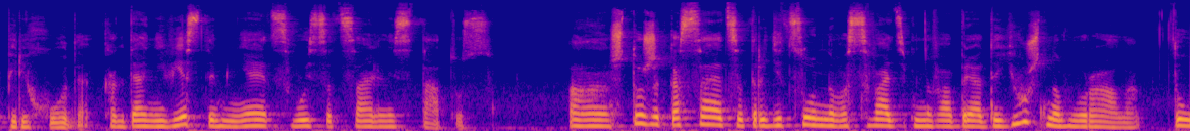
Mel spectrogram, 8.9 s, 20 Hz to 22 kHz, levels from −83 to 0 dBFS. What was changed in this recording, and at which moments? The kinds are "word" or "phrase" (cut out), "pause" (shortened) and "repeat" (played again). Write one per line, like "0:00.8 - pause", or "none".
none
